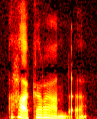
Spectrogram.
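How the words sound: It is said with a Spanish pronunciation. "in Spanish, it definitely is"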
